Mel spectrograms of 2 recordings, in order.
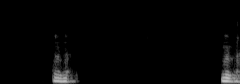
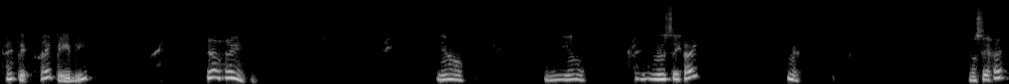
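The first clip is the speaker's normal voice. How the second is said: much higher, soft coo for the cat; 8 semitones higher, 4 dB quieter than usual. Real, not acted. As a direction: sweet-talk the cat to come over. Baby-talks to his cat.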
